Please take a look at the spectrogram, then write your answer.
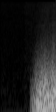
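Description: After a moment of silence, wind suddenly rushes in around a cube with a low, rumbling, buffeting roar that stays loud and steady, alone, with no voices.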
